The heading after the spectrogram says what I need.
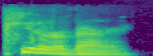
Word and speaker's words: Petervary: Yeah, just like it's spelled. It's Petervary.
